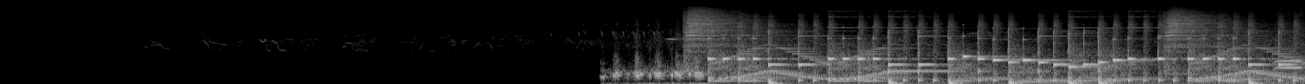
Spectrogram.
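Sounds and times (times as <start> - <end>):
faint birdsong chirps: 0.3 - 7.2.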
